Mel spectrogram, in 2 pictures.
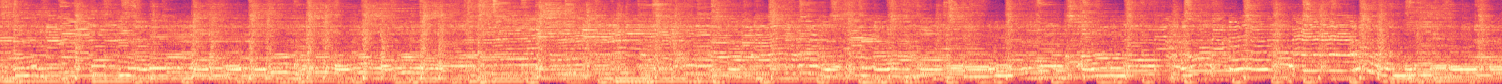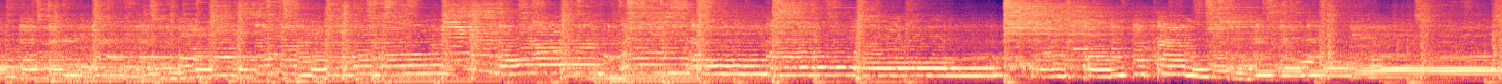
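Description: Live country-rock band playing an instrumental stretch with no singing: electric guitar and strummed acoustic guitar over a drum kit. Near the end the low end drops away, leaving mostly the guitars.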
